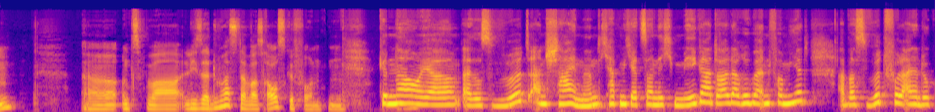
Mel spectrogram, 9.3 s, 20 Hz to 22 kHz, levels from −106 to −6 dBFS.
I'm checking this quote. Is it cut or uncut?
cut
